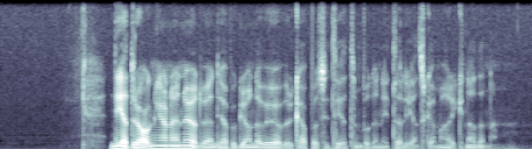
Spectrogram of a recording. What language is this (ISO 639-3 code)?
swe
